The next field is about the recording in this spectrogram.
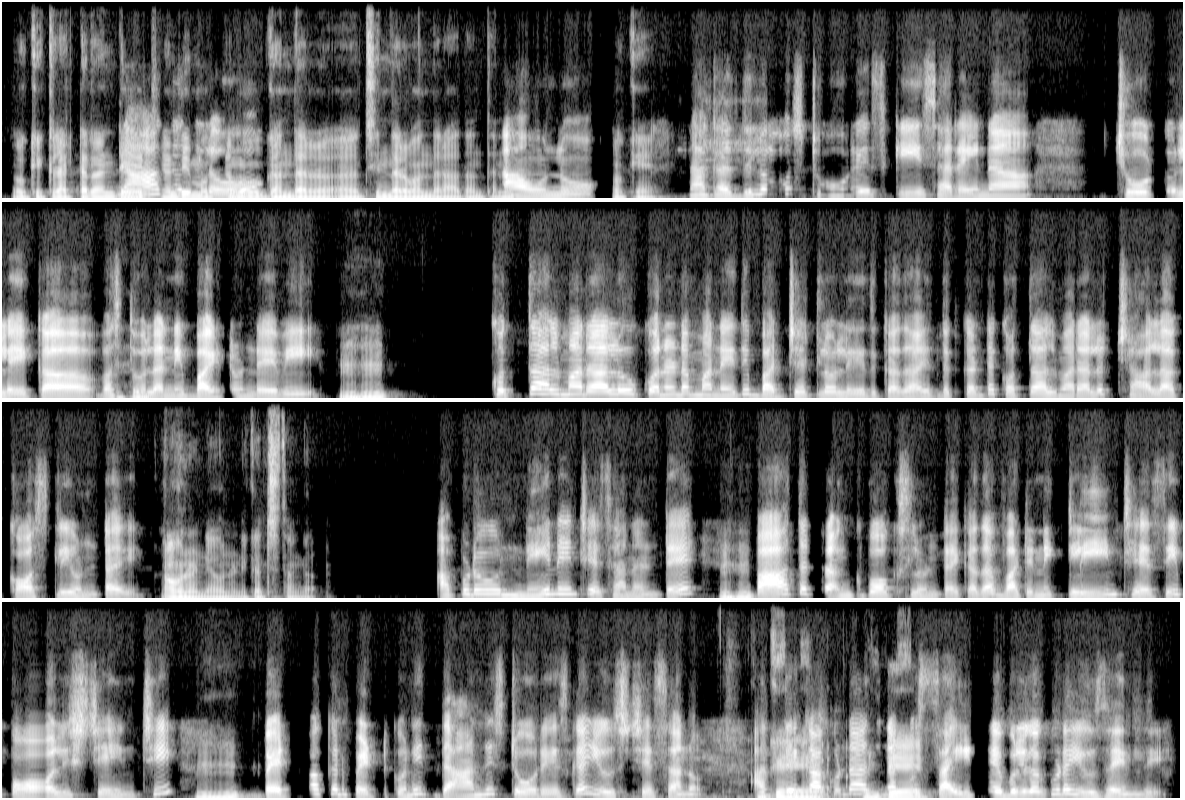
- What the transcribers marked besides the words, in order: in English: "క్లటర్"; other background noise; static; in English: "స్టోరేజ్‌కి"; in English: "బడ్జెట్‌లో"; in English: "కాస్ట్‌లీ"; in English: "ట్రంక్"; in English: "క్లీన్"; distorted speech; in English: "పాలిష్"; in English: "బెడ్"; in English: "స్టోరేజ్‌గా యూజ్"; in English: "సైడ్ టేబుల్‌గా"
- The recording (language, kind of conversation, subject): Telugu, podcast, చిన్న బడ్జెట్‌తో గదిని ఆకర్షణీయంగా ఎలా మార్చుకోవాలి?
